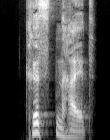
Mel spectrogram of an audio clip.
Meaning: Christendom
- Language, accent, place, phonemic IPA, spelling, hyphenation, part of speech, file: German, Germany, Berlin, /ˈkʁɪstn̩haɪ̯t/, Christenheit, Chris‧ten‧heit, noun, De-Christenheit.ogg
